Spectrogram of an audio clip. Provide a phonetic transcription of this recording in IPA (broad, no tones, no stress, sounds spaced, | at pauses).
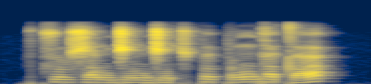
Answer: t͡s u ʒ ɐ n d͡ʒ ə̃ n d͡ʒ ə̃ t͡ʃ p e p ə ŋ ɡ ɜ t ɐ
